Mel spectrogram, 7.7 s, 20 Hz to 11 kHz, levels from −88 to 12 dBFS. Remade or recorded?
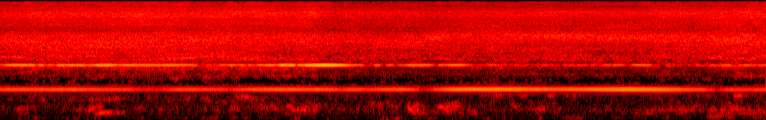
recorded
